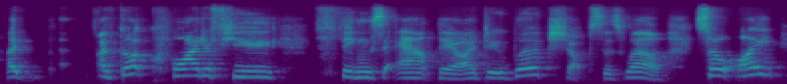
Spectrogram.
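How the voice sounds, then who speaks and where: A woman's voice: a little high, expressive, takes it slowly. A woman with an Australian accent giving chatty, earnest answers as a podcast guest, explaining things through everyday examples. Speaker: podcast guest, intuition teacher and digital marketer. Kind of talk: conversational interview answers.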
